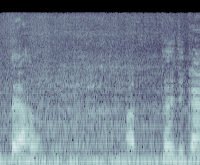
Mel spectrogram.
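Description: Men talking in short phrases over a steady low mechanical hum.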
